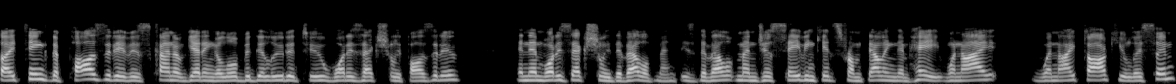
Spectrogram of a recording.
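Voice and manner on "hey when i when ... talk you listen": normal talking voice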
